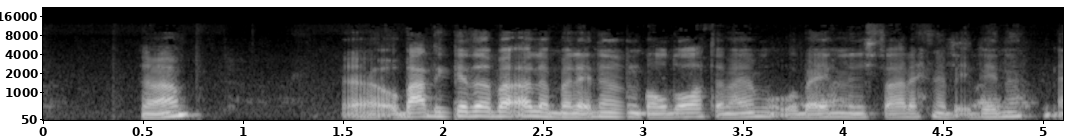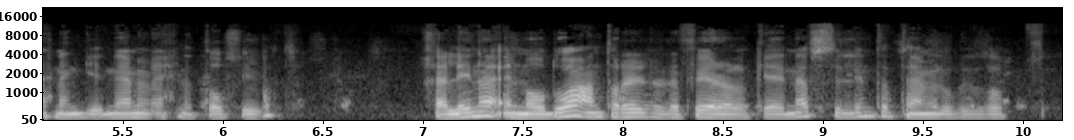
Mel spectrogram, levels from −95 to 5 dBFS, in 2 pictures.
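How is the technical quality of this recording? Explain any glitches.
The speech has two kinds of glitches: repeated echo leaks and two short bursts of packet loss. Through the call path, the sound is limited to about 12 kHz, which fits Opus at around 48 kbps.

Echo leak, at 0–0.06, 0.92–0.97, 3.92–4.0, 4.51–5.01, 5.87–5.93, 6.34–6.77, 7.45–7.49 and 8.62–10.03 s: the far end likely plays the call over a loudspeaker, and its echo canceller lets some pickup slip back. A copy of the speech follows about 0.41 s later. It sits roughly 15 to 40 dB below, and is clearest around 4 to 5 s.

Burst of packet loss, at 1.99–2.08 and 6.13–6.22 s: each time, about 60 ms of audio never arrived in time. The receiver stretched the last sound to cover the gap and faded it, giving a brief held buzz or hiss, then jumped ahead with a piece of speech missing.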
